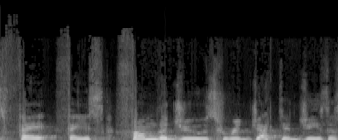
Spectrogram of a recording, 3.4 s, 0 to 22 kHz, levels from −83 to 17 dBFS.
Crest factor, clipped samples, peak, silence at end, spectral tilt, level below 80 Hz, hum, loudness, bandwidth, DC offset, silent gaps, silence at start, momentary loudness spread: 12 dB; under 0.1%; 0 dBFS; 0 s; -7.5 dB/octave; -52 dBFS; none; -13 LUFS; 16 kHz; under 0.1%; none; 0 s; 8 LU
